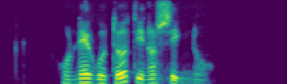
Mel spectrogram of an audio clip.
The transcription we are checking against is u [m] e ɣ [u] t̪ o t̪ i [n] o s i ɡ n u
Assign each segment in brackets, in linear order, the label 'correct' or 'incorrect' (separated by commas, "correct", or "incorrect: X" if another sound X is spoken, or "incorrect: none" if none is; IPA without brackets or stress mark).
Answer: incorrect: n, correct, correct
